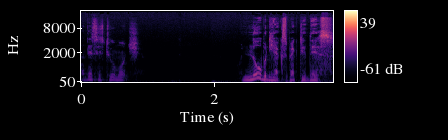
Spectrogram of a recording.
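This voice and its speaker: A woman's very deep, low voice sounds somewhat breathy and dark and mellow, with ordinary pitch variation. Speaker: football fan pundit. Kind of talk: rant. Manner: animated.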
